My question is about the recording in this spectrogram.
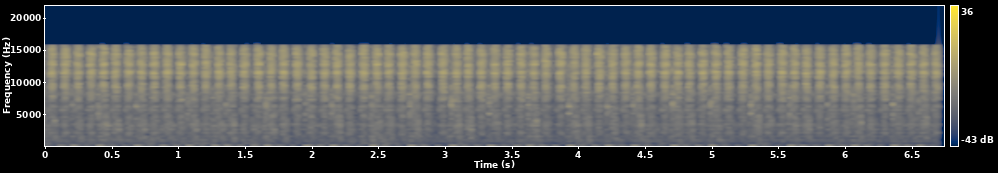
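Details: Honda Wave 110i with a modified engine being returned to stock, started after the ECU was reflashed to the factory standard map: small single thumps at a steady idle of about three and a half beats a second with no stumbles; running normally.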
